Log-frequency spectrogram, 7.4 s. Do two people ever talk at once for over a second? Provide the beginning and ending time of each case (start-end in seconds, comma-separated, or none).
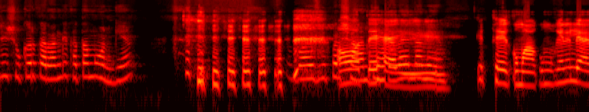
4.2-5.4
